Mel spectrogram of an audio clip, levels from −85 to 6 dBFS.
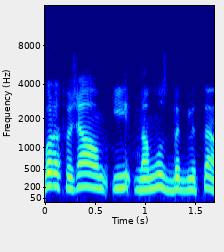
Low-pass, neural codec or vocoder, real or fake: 7.2 kHz; codec, 16 kHz, 0.8 kbps, ZipCodec; fake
